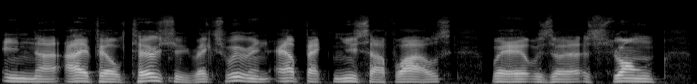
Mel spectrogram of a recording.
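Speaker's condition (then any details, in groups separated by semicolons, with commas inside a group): Motor neurone disease; progressive, terminal, onset in hands, spread up arms and across back; about 2 years since first symptoms, diagnosed after months of tests, no treatment or cure; voice affected, speech noticeably changed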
